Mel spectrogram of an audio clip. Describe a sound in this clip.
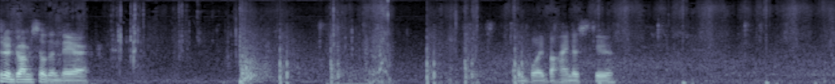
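Tall grass rustles as someone crawls through it.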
